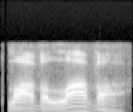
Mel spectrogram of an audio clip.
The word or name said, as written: lavalava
